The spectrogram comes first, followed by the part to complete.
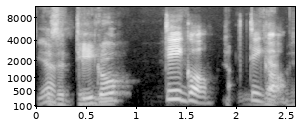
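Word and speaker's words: Déagol: Regal, it rhymes with Smeagol. It's something like that. Yeah, and it's Is it Deagle?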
